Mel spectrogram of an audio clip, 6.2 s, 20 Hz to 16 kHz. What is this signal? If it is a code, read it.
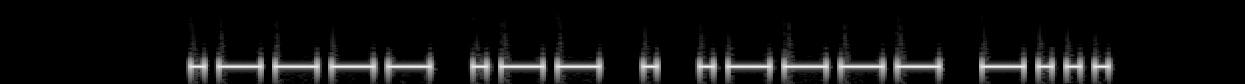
Morse code, heard as a keyed tone, about 17 wpm, 700 Hz. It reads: 1WE1B
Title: Five Challenging Letter-Number Combinations 17wpm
